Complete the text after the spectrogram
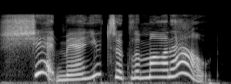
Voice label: badass, female; kingpin; mona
